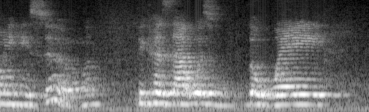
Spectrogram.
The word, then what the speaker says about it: Hyeseung: friends still call me Hyeseung, because that was the way it was easy for people to pronounce it, because like my vowel sounds, they don't exist in American English.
